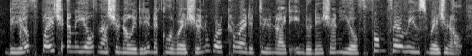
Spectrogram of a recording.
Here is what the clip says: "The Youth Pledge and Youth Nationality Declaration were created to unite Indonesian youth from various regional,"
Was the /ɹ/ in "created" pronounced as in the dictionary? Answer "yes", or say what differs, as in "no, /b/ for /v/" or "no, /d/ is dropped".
no, /ɹ/ is dropped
